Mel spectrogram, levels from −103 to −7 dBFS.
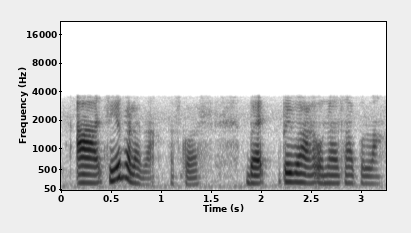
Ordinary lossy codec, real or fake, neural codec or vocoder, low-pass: none; real; none; 3.6 kHz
